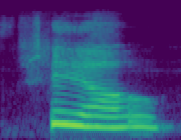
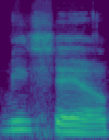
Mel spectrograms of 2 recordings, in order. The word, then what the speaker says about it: Michelle: Shell. Um, Shell, are you there, Shell? It's Michelle, but okay, go ahead. Okay, Michelle, is that how you pronounce it, Shell?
